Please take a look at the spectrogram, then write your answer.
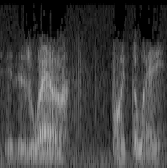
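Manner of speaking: soft whisper, no voice. Acted. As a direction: whisper the order under cover of dark. Sneaking out at night.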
